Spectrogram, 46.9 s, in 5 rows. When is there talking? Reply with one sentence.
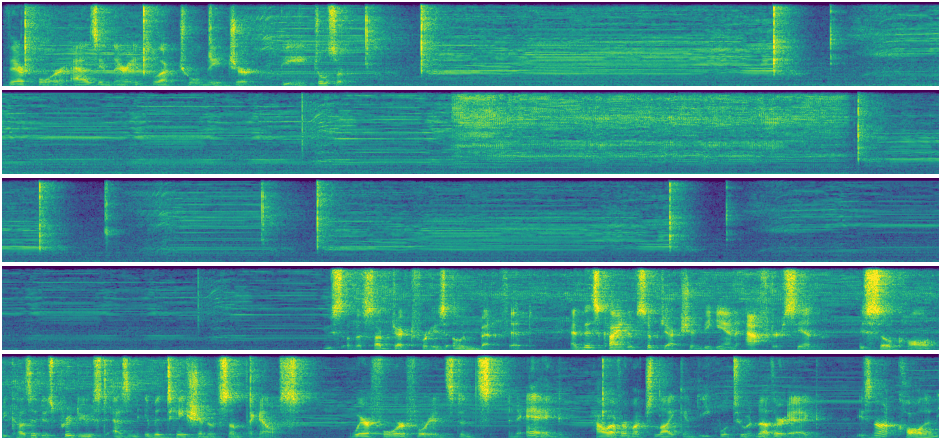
The talking can be heard from 0.1 to 3.5 s and from 31.3 to 46.8 s.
